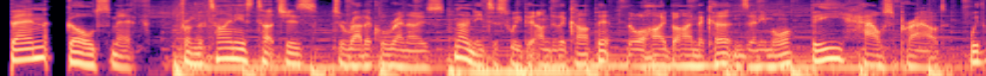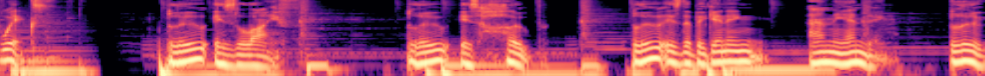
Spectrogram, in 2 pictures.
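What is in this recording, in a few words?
Commercial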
